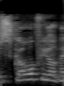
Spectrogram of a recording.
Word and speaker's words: Schofield: But in any event, my last name, Schofield, they couldn't spell it. So I would say it's very easy. Just remember, it's S-C-H-O-F-I-E-L-D. The H is silent like the P in swimming.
